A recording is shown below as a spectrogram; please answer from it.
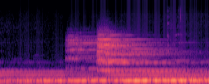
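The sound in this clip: Resonant bell strokes from an old clock striking midnight on a cold, windy winter night. A few deep, ringing chimes sound over a steady low background rumble.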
